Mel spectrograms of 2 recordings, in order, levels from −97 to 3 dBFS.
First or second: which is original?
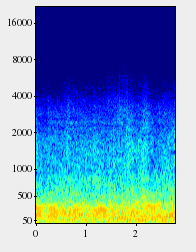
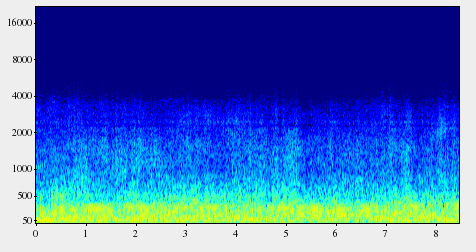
second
